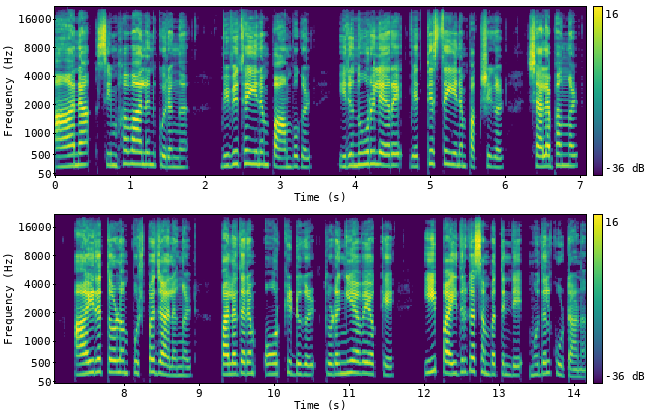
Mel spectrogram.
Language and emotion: Malayalam, neutral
